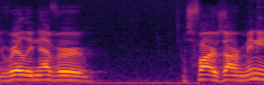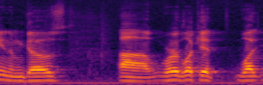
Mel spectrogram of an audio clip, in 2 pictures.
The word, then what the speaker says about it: Arminianism: Now, is this pronounced Arminianism? Yeah. All right, good. Now, there's an ethnic group of people that's pronounced something else, right? Yeah. How's that? Well, it sounds the same, but it's spelled different.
